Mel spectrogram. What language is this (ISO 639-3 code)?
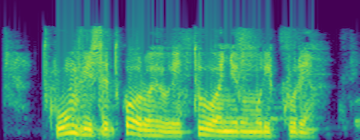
kin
